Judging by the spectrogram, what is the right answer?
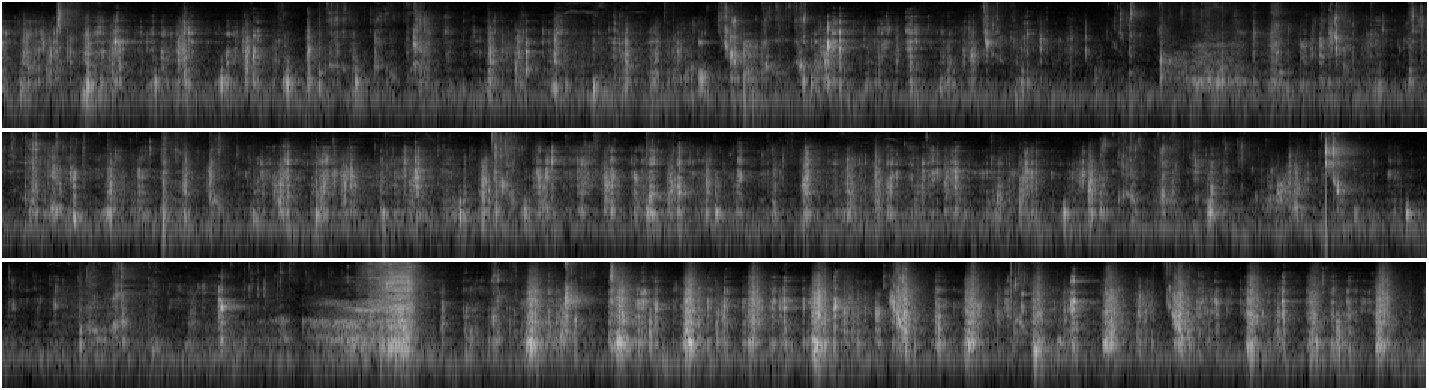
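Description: Close-miked eating of spicy ramen and dumplings: a continuous run of wet chewing clicks and mouth sounds, with one louder slurp a little past two-thirds of the way through.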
